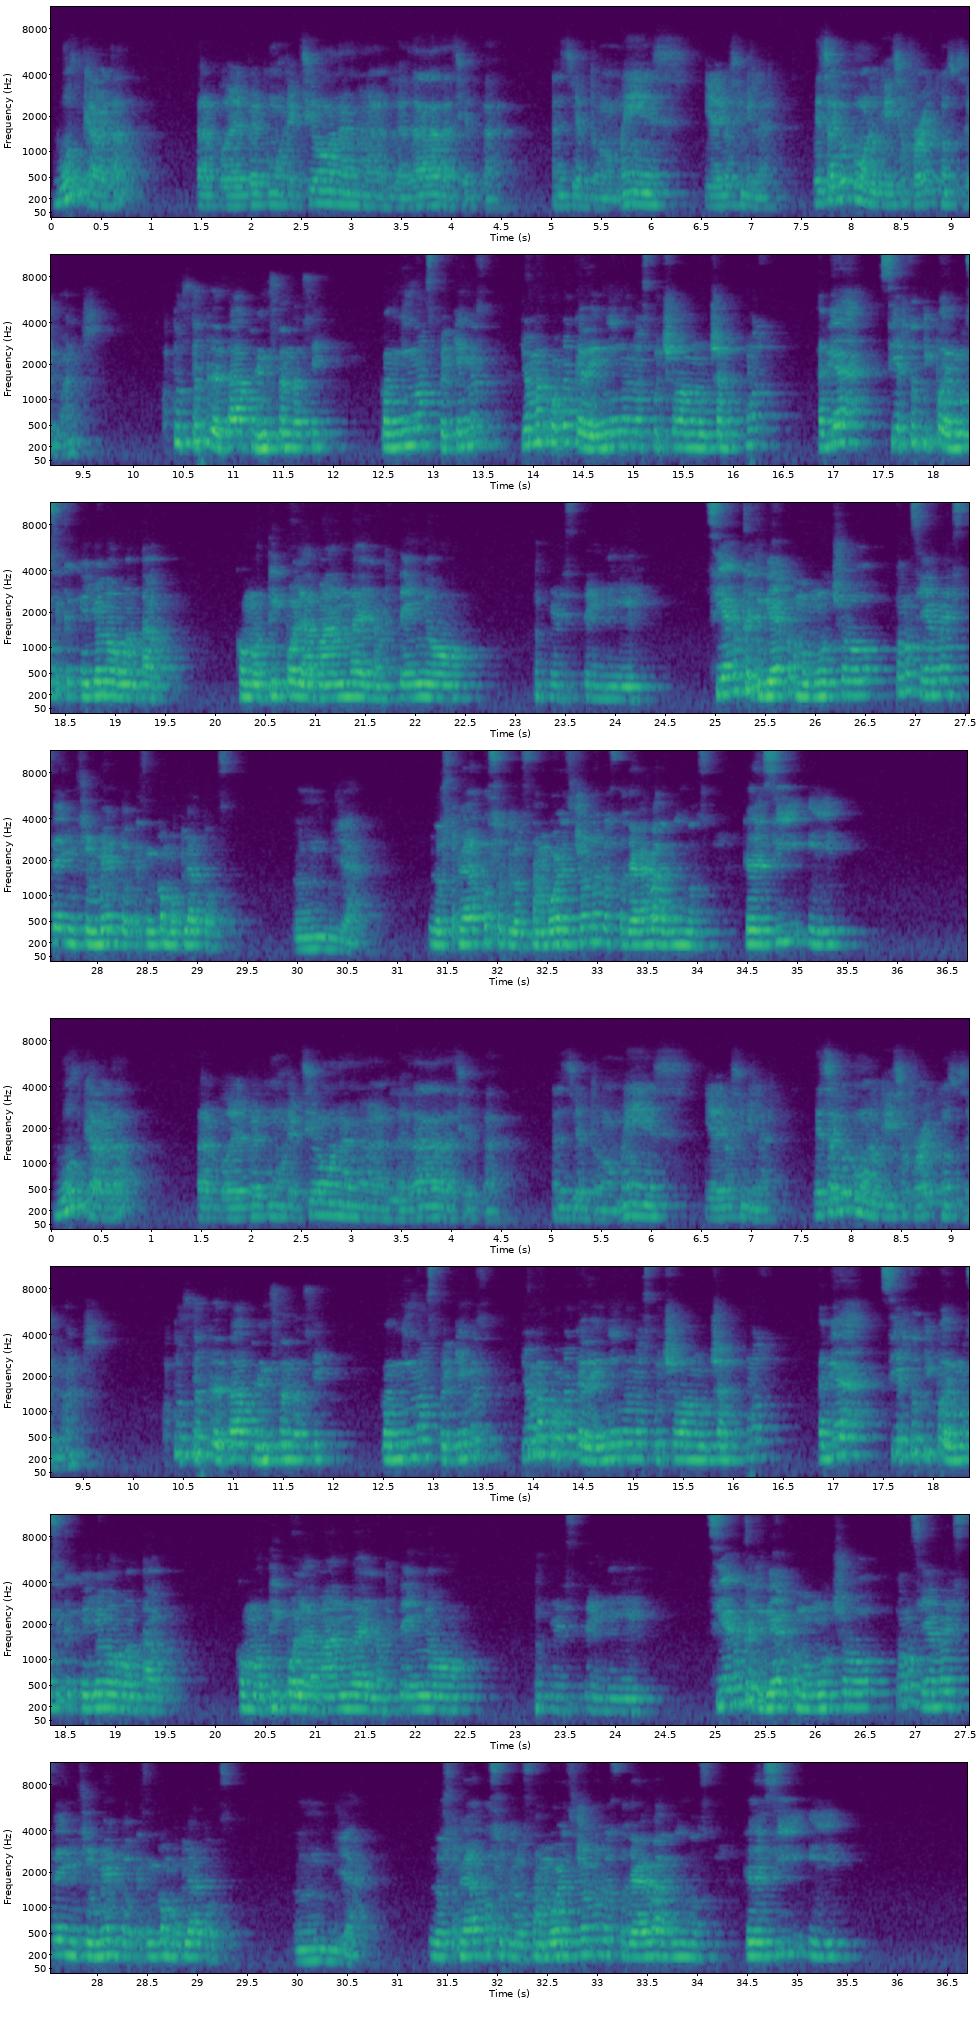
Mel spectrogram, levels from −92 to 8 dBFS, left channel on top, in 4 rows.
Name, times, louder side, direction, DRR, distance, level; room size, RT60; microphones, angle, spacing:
voice 1, 0.0-0.7 1.5-4.5 5.0-7.2 7.6-9.6 29.9-30.6, equal, 45° left, -6 dB, 0.9 m, -32 dB
voice 2, 10.4-11.9 12.5-13.5 13.9-16.3 16.8-17.3 17.5-19.5 20.2-22.5 23.3-24.2 24.9-29.2 31.3-34.0 34.5-35.4, left 2 dB, 75° left, -3 dB, 0.4 m, -26 dB
2.5 x 2.0 x 2.8 m, 0.69 s
head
